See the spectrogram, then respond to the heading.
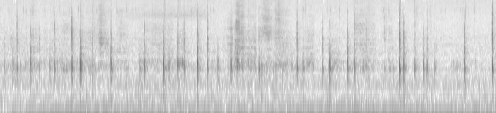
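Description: A pretty blue decorative box is tapped gently up close with fingertips in a quick, irregular run of soft taps. Each tap gives a short, hollow knock with a mid-pitched tone that dies away almost at once, over a steady low background hum.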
